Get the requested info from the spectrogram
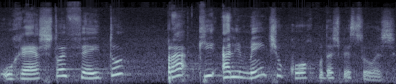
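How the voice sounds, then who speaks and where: A woman at a fairly high pitch, very slow pace and very wide pitch swings. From northern Brazil, Pará. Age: 60s. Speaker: Afro-Brazilian religious cook and researcher. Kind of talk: podcast interview.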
